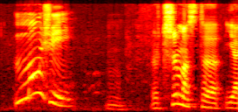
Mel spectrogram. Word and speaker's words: 吃: 吃 Manger. 吃 must yeah you must roll your tongue okay 吃吃 yeah cannot be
